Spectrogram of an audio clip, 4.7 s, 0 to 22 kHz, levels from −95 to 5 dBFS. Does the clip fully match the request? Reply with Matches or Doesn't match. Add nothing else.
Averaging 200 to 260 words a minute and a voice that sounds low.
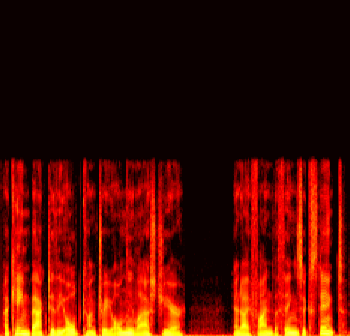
Matches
